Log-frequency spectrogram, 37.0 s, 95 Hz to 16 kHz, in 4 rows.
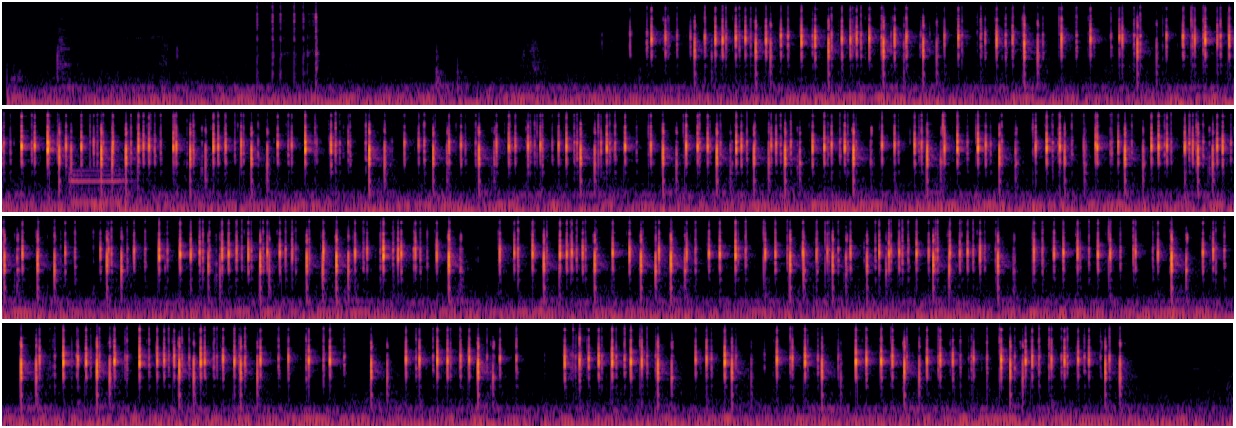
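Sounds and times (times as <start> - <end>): mechanical keyboard typing: 1.9 - 2.4, 4.5 - 36.2.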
